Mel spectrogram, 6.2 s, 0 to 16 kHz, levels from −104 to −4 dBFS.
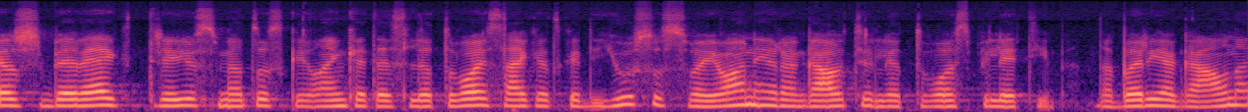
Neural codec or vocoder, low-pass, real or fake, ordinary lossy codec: vocoder, 44.1 kHz, 128 mel bands every 256 samples, BigVGAN v2; 14.4 kHz; fake; Opus, 24 kbps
